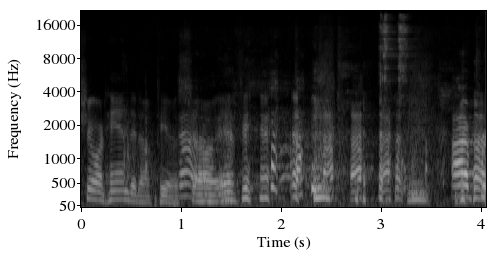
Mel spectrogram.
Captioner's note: laughing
